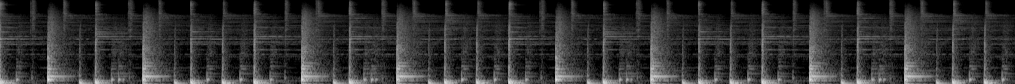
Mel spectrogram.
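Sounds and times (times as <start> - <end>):
drum kit: 0.0 - 10.1
samba Latin percussion: 0.0 - 10.1.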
